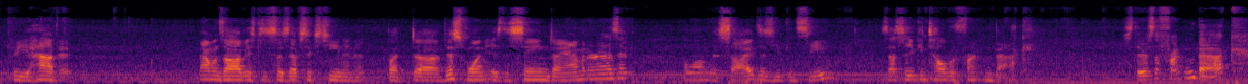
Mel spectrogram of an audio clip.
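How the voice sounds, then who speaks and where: A man's voice: on the high side, background noise. A man filming a casual, offhand walkthrough of his home workshop, joking at his own expense. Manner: offhand and self-deprecating, with fillers. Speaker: channel host.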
